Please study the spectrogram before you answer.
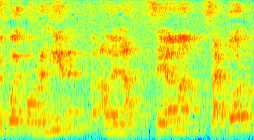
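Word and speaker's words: Tz'acol: Da primero cuatro nombres que son, todos se pronuncian agudos hasta donde yo sé. Si alguien me puede corregir, adelante. Se llama Sacol, Vitol, Alón y Cajolón.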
